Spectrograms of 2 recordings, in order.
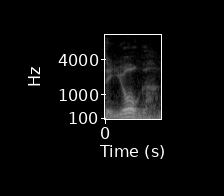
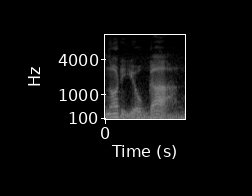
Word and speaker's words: yoga: Yeah, the yoga, I think the word yoga is not pronounced right to start with it. It is a yoga. It is not yoga. Correct. Yeah. And ga is a silent yoga.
